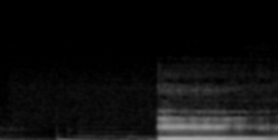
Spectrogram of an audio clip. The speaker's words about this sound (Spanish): lo que pasa es que me están llamando y no tengo el WhatsApp disponible en este minuto.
